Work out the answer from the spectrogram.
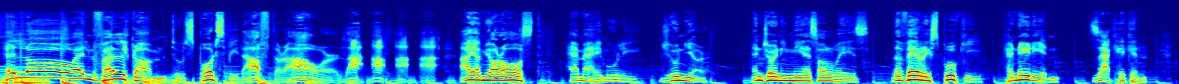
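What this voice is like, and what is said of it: Put-on Transylvanian Dracula accent. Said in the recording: “I can't tell if that's a Transylvanian accent or like a Hawaiian. Trying to do Dracula. ... Transylnesian. accent.”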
